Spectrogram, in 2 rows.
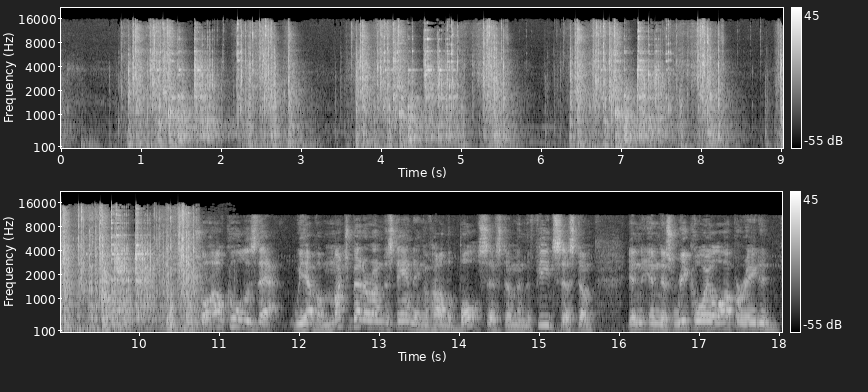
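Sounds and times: machine gun action clanking: 0.0s - 11.0s.

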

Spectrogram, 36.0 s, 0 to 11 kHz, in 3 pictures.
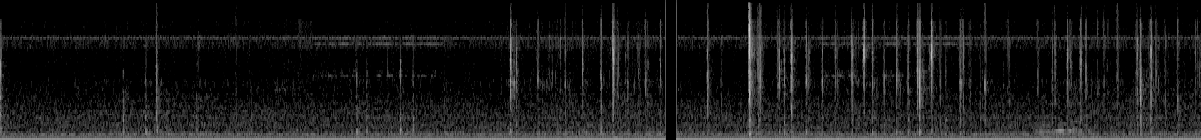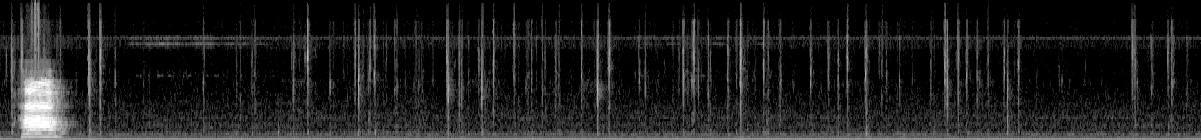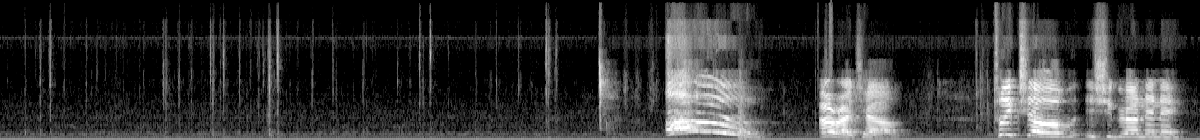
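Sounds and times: steady low hum: 0.0s - 36.0s
computer keyboard typing: 5.0s - 13.3s, 14.0s - 29.7s
loud yell with falling pitch: 30.7s - 31.8s.

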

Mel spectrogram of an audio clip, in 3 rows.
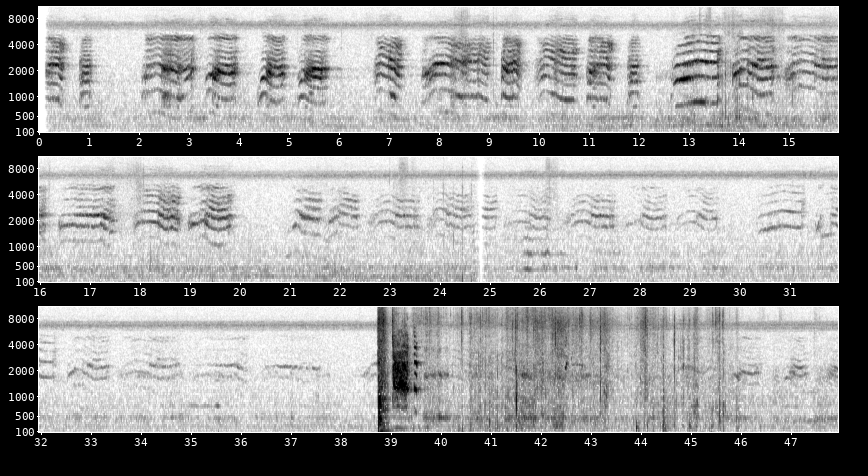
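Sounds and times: high insect drone: 0.2s - 47.9s
wavering squealing animal cry: 38.8s - 39.9s.

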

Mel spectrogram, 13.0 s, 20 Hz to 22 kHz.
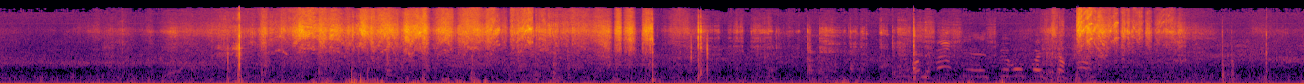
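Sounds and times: fishing pole scraping on rest: 1.7s - 9.4s, 10.5s - 12.0s.

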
